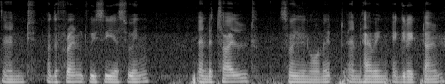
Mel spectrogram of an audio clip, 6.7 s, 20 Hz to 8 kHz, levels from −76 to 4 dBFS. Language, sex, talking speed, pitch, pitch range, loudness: English, male, 170 wpm, 105 Hz, 100-110 Hz, -21 LUFS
